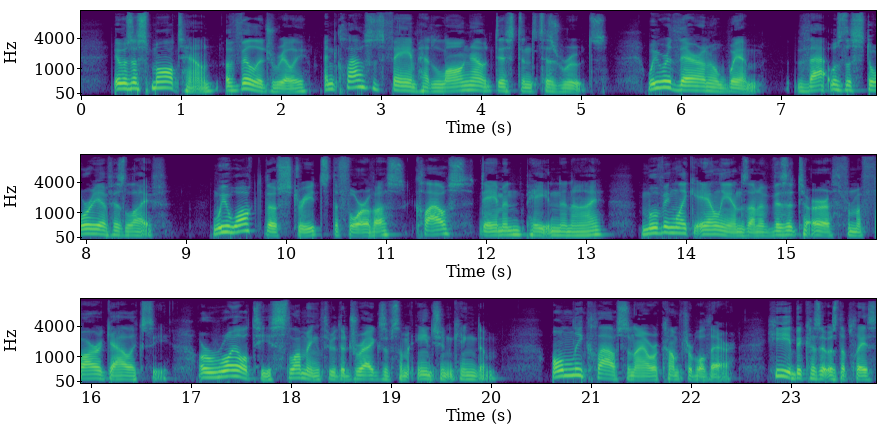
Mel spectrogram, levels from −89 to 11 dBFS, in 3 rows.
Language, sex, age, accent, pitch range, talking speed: English, male, 30-49, American, 105-140 Hz, 195 wpm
